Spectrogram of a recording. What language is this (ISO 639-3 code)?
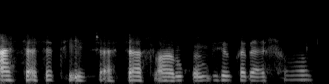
kas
